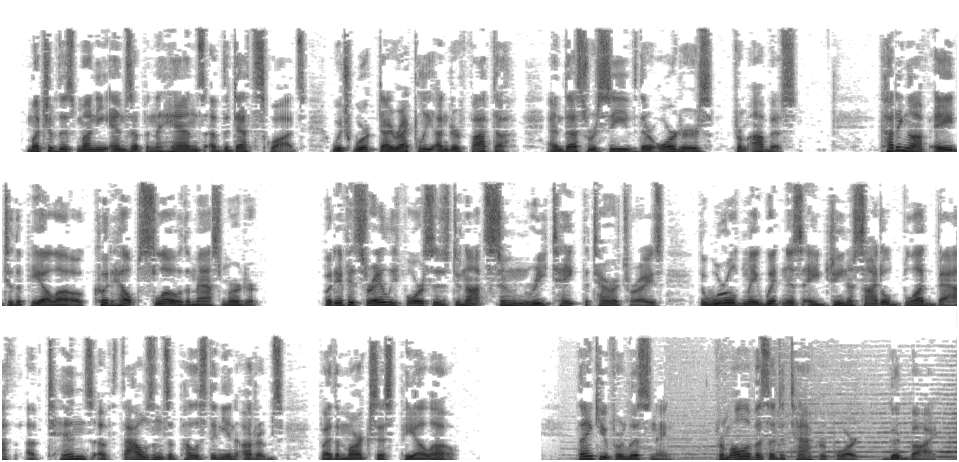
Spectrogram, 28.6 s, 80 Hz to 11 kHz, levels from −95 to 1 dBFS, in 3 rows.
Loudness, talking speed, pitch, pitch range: -18 LUFS, 160 wpm, 130 Hz, 115-150 Hz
